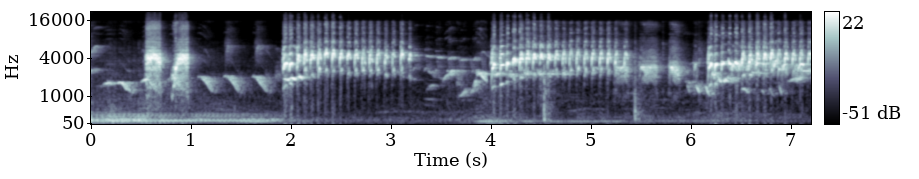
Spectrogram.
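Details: Greater green leafbird singing energetically: a few sliding whistled notes, then three bursts of fast, buzzy, rattling trills at high pitch, separated by brief pauses with softer twittering and a couple of sharp clicks.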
